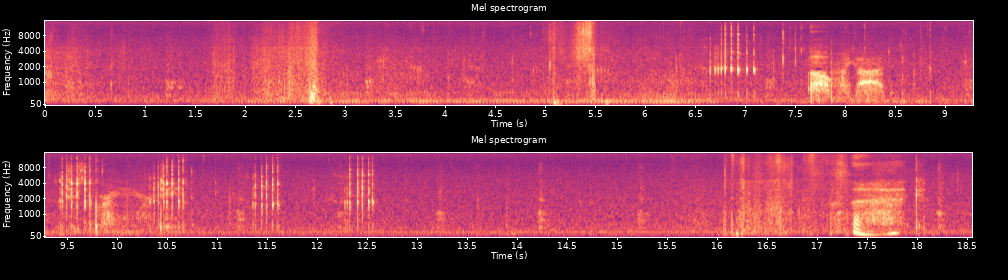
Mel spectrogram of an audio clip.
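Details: Female cat grinding her teeth while not chewing anything, her teeth possibly hurting her: a cluster of sharp, dry clicking and scraping bursts midway, with a person speaking softly nearby.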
